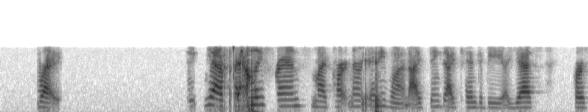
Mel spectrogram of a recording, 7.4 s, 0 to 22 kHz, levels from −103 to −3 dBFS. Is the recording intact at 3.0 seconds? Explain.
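No. From 2.74 to 3.28 s, just before "friends my partner", GSM bit errors corrupt the stream. Flipped bits reach the decoder and scramble the filter, pitch and gain values for whole frames. The spectrum bends and the level jumps, so the speech breaks into squawks, pops and gargling.

Underneath sits the GSM full-rate codec, audible throughout. It models the vocal tract and drives it with sparse, regular pulses. Nothing above 4 kHz survives. The speech has a buzzy, gravelly roughness, consistent with the 13 kbps full-rate coder.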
